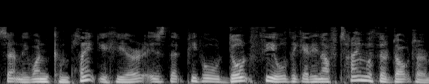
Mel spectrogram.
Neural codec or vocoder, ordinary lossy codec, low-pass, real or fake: none; MP3, 24 kbps; 7.2 kHz; real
